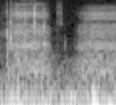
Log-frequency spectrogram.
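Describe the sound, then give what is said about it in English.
A few quiet sniffs, short airy inhales at the nose, at a Plumpy'Nut survival food packet in a plastic foil wrapper, mixed with faint crinkling of the packet, with no talking. “All right, so I'm going to give it a sniff.”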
